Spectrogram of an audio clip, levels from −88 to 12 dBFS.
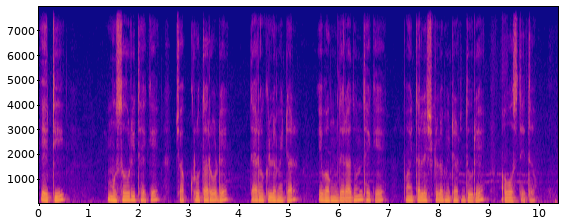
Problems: constant background noise, background conversations at intervals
